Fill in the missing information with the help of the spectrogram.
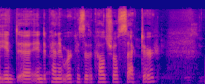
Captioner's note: speaking French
